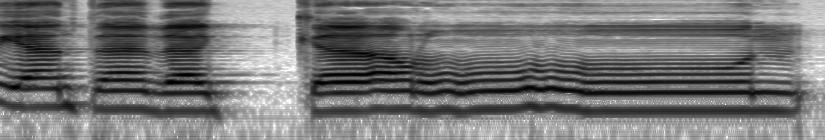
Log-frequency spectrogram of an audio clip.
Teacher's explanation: يَتَذَكَّرُونَ کو ذال کو زا نہ پڑھیے گا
